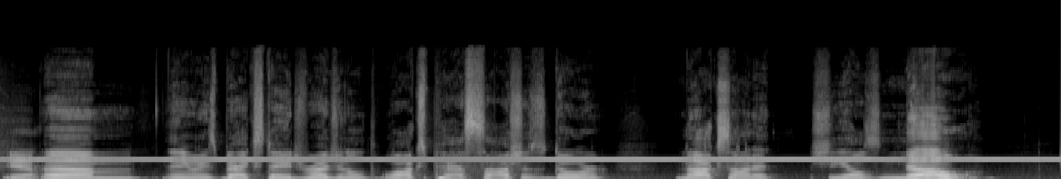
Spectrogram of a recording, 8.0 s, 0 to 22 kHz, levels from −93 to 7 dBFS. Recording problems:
high-pitched whine; loud; throughout; 2.5 kHz, 7 dB below the speech

